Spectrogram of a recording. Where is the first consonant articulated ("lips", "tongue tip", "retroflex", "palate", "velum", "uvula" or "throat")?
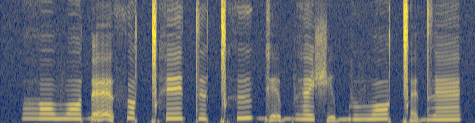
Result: throat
